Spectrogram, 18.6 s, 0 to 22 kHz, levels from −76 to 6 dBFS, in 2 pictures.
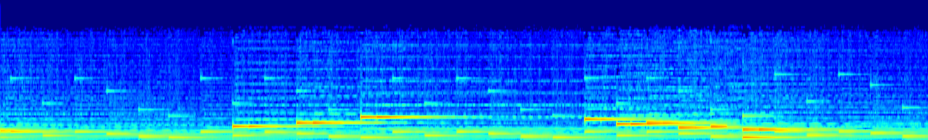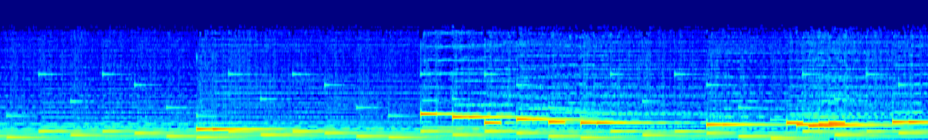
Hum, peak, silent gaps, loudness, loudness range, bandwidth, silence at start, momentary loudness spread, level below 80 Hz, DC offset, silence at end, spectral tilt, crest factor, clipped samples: none; -6 dBFS; none; -19 LUFS; 6 LU; 18 kHz; 0 s; 15 LU; -66 dBFS; under 0.1%; 0 s; 1 dB/octave; 16 dB; under 0.1%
